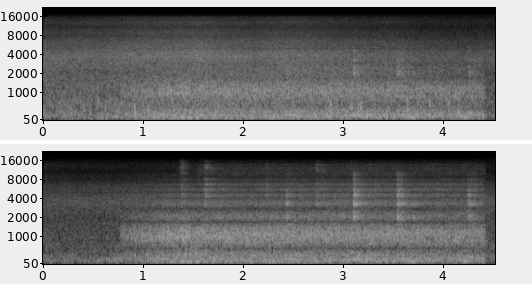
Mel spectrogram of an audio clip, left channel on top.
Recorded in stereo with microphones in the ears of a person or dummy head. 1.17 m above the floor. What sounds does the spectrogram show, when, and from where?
0.8 s a sliding door: 85° right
